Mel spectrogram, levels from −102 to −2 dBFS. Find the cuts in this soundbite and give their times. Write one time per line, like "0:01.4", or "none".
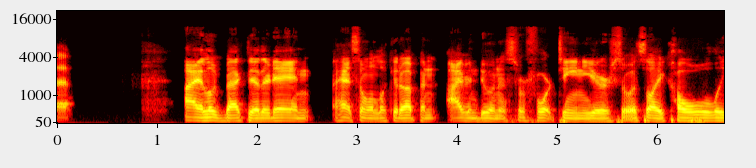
none

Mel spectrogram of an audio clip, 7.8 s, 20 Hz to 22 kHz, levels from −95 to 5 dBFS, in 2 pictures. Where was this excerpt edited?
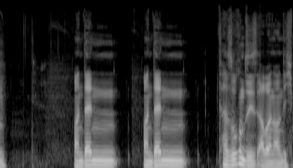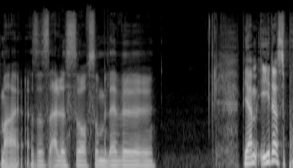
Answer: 0:01.8

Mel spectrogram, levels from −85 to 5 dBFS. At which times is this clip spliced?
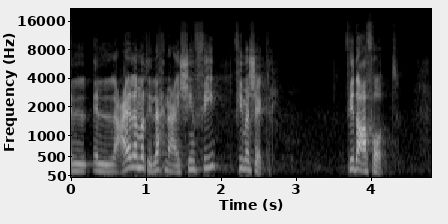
0:01.0

